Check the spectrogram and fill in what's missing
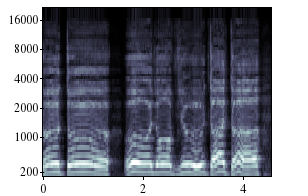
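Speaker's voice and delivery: booming, loud, high, dopey lumbering ogre voice. Retelling how the son shambles over to him and speaks: imitating the ogre-like son's voice. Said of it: "he talks just like that".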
